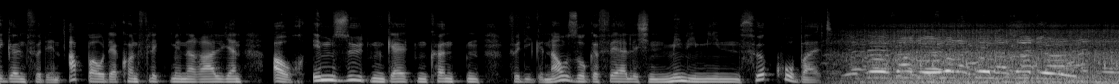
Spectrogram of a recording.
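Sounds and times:
speech: 0:00.0 - 0:11.1
dense rush-hour street traffic of cars, buses and trucks rumbling: 0:08.2 - 0:11.1.

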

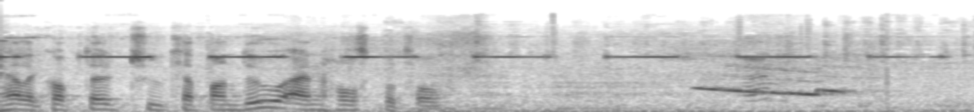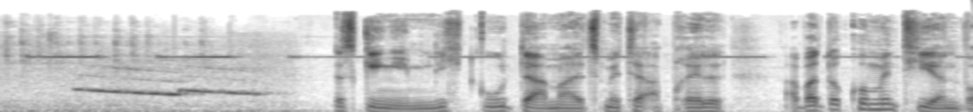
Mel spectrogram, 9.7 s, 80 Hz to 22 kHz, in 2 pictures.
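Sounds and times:
speech: 0:00.0 - 0:02.5, 0:06.6 - 0:09.7
ambulance siren wailing in Kathmandu: 0:00.0 - 0:07.1
high beep: 0:00.0 - 0:09.7
road noise from inside the ambulance: 0:00.0 - 0:09.7.

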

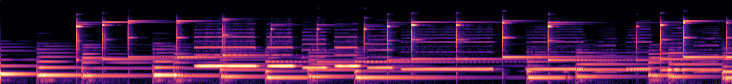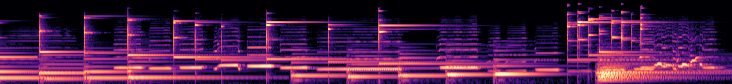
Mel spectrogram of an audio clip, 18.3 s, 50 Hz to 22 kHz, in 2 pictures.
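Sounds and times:
piano playing a bright melody: 0:00.0 - 0:18.2
glockenspiel bell-like chimes: 0:01.0 - 0:18.2
flute playing a bright melody: 0:02.2 - 0:18.2.

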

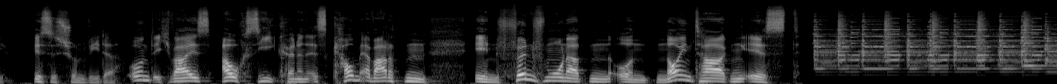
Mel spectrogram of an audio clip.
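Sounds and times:
speech: 0:00.4 - 0:08.0
phone ringtone playing a bright electronic Christmas melody: 0:08.2 - 0:10.5.

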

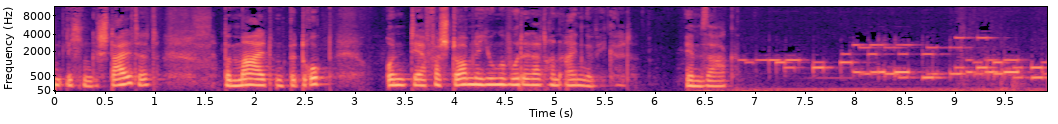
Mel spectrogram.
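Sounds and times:
speech: 0:00.0 - 0:06.9
telephone with a handset ringing with an electronic ringtone: 0:06.8 - 0:09.9.

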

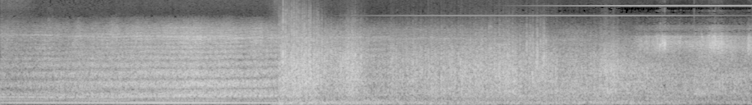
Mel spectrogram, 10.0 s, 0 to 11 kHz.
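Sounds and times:
American propeller aircraft engine droning: 0:00.0 - 0:10.0
atomic bomb explosion over Hiroshima: 0:03.6 - 0:09.2
rolling rumble of debris: 0:03.6 - 0:09.8.

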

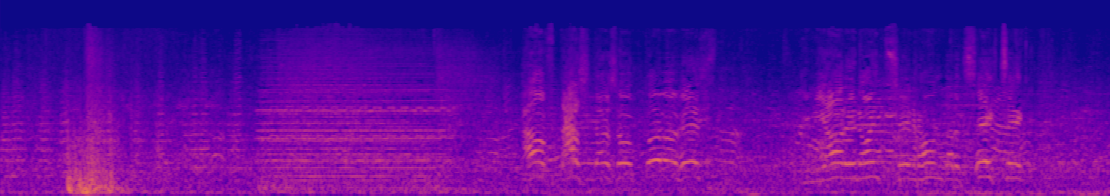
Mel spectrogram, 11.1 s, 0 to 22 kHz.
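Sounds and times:
brass band playing a march: 0:00.0 - 0:05.1
crowd hum: 0:00.0 - 0:11.1
ceremonial salute cannon shot outdoors: 0:00.6 - 0:01.8
speech: 0:05.8 - 0:07.2, 0:08.2 - 0:10.4.

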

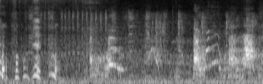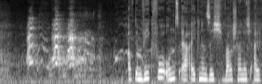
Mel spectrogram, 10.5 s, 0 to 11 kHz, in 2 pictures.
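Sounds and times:
speech: 0:00.3 - 0:03.0, 0:07.8 - 0:10.5
dog barking and yipping: 0:01.8 - 0:05.2, 0:05.8 - 0:07.9.

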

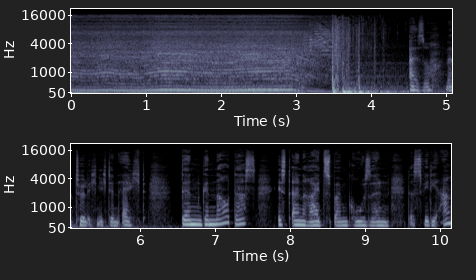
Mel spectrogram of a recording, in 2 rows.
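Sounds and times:
chainsaw engine droning: 0:00.0 - 0:03.5
sharp chainsaw cutting noise: 0:00.0 - 0:05.2
speech: 0:04.5 - 0:10.1.

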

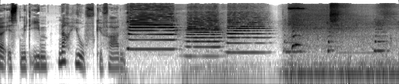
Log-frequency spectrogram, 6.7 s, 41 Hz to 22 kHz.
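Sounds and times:
speech: 0:00.0 - 0:02.4
yellow Swiss post bus three-note horn: 0:02.0 - 0:06.6
post bus low engine rumble: 0:02.1 - 0:06.6.

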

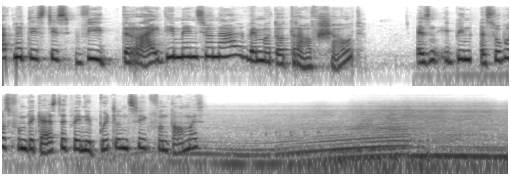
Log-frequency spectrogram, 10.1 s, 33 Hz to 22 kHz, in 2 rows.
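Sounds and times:
speech: 0:00.0 - 0:07.3
road traffic rumbling as cars cross a bridge: 0:04.7 - 0:10.1
car engine droning and accelerating past: 0:05.7 - 0:10.1.

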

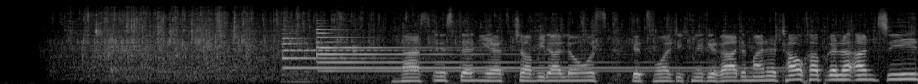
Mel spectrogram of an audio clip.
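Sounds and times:
water running steadily: 0:00.4 - 0:09.1
bright electronic doorbell chime: 0:02.8 - 0:07.6
speech: 0:04.0 - 0:09.1.

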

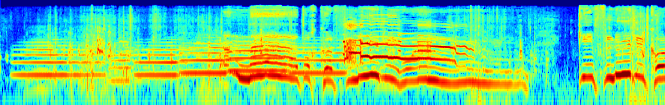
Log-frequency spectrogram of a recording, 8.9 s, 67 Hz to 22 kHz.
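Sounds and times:
steady tonal hum: 0:00.0 - 0:06.6
hungry hens clucking: 0:00.0 - 0:08.8
speech: 0:08.6 - 0:08.8.

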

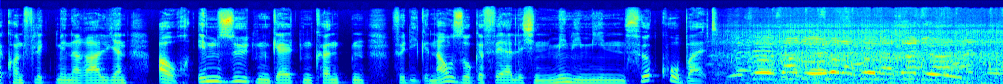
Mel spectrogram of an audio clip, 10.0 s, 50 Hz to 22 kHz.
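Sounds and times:
speech: 0:00.0 - 0:10.0
dense rush-hour traffic of cars, buses and trucks on a four-lane road: 0:07.1 - 0:10.0.

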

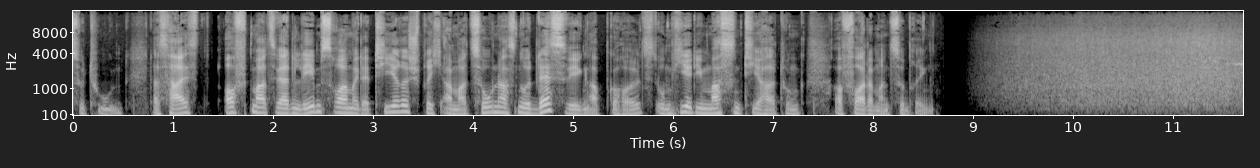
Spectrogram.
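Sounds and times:
speech: 0:00.0 - 0:08.7
sea waves washing onto the North Sea coast: 0:09.1 - 0:11.6.

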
